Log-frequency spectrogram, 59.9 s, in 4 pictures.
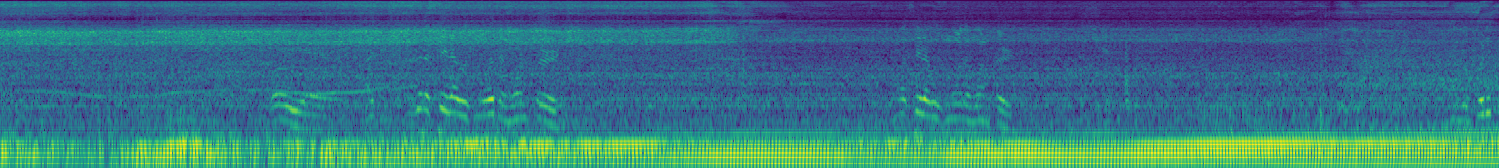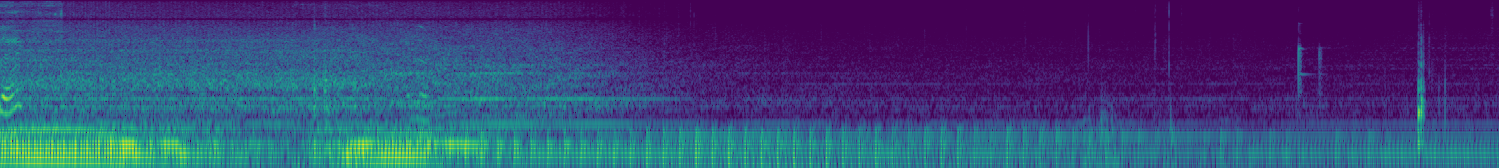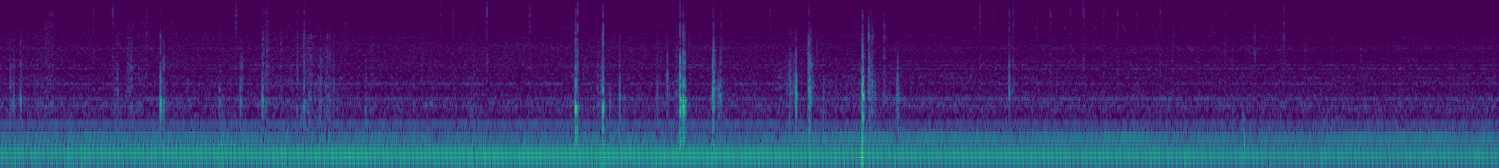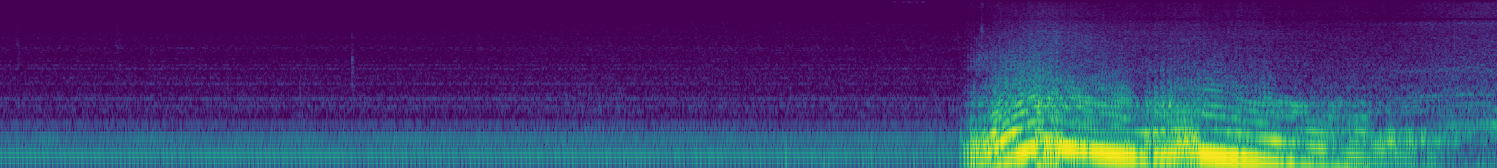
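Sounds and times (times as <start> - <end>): car engine idling: 0.0 - 59.9
sharp clicks: 34.2 - 36.2, 39.6 - 43.1.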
